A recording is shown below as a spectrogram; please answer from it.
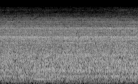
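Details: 2003 Cadillac DeVille 4.6, warmed up, surging idle, codes P0300, P0171, P0174, P0101, P0404: loud steady airy hiss over a slightly rough idle, worsening when put in gear. Vacuum leak, intake manifold gasket suspected.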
